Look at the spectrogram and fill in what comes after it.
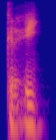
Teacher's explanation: es vocal abierta y la i es vocal cerrada entonces pero la mayor fuerza de voz la tiene la vocal cerrada creí por lo tanto hacemos dos emisiones de Voces son dos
